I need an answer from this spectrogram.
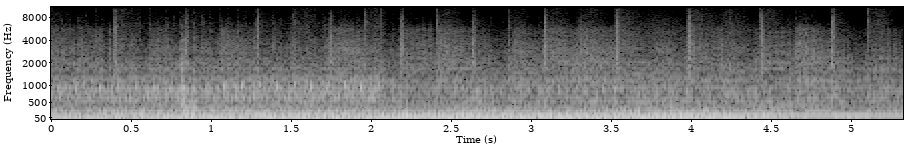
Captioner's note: motorcycle engine rumbling; upbeat music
